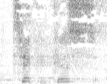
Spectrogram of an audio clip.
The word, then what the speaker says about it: Tychicus: And so Tychicus, and just for a record, I do know that's how you pronounce that name because I looked it up and I had it read it to me. So I do know that's how you say that name in Greek.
